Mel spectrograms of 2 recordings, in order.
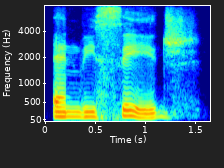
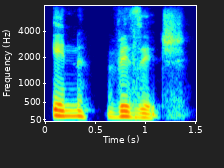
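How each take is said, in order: First: The middle consonant is a hissing S sound. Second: The middle consonant is a buzzing Z sound. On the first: The speaker calls it wrong. "A lot of people will say envisage" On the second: The speaker calls it right. "the correct pronunciation of this word is envisage. You should say viz"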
